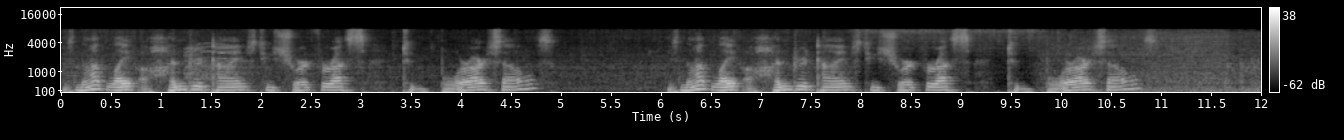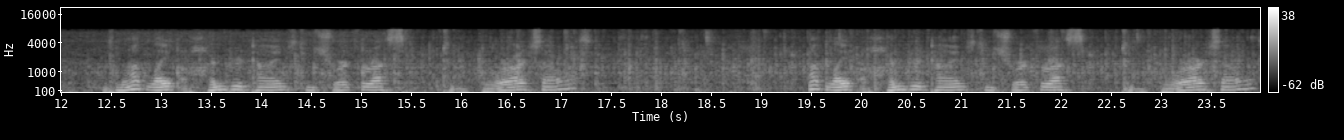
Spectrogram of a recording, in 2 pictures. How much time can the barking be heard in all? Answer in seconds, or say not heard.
not heard.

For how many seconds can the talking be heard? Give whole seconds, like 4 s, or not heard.
19 s.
